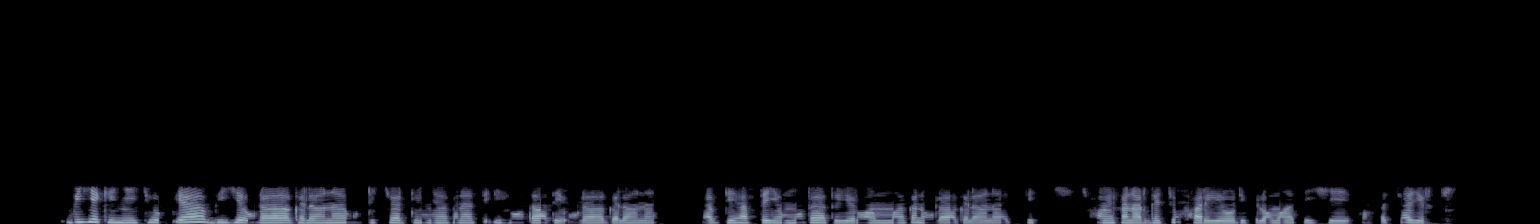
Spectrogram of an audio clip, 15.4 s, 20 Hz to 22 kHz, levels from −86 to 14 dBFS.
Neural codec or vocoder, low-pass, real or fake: none; 3.6 kHz; real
